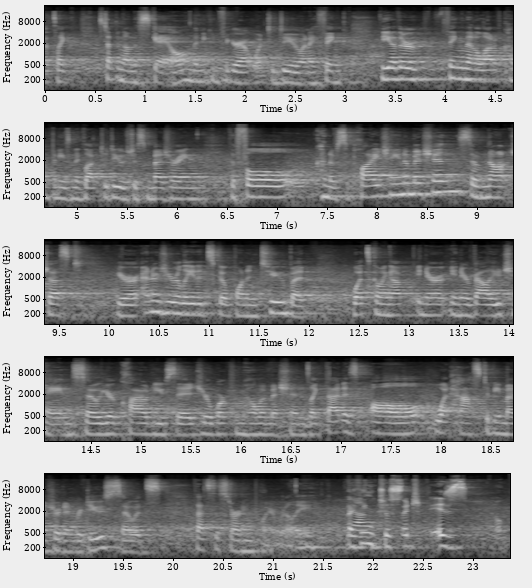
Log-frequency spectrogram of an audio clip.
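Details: Adult woman speaking; normal voice.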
